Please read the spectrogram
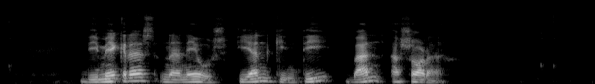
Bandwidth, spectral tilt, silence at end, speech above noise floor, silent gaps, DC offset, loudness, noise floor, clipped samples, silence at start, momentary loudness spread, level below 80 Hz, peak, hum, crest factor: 10 kHz; -7 dB/octave; 1.5 s; 53 dB; none; under 0.1%; -25 LUFS; -78 dBFS; under 0.1%; 0.8 s; 12 LU; -62 dBFS; -8 dBFS; none; 20 dB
